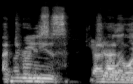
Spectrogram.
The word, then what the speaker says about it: attorneys general: We have had 86 attorneys general, and yes, that's how you pronounce the plural of them. It's attorneys general.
